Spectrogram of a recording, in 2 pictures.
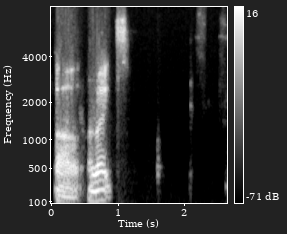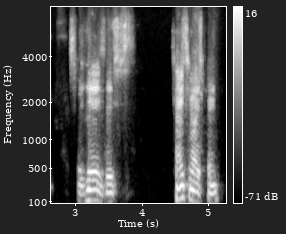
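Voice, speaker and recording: A man talking a class through his shared screen on a video call, hesitant and step by step, his husky voice heard in the screen recording. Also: on the low side, slow pace, no room sound. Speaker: student on an online class call. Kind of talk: casual screen-share talk. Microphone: video call mic. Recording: dull, dry lo-fi call audio.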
